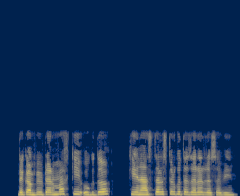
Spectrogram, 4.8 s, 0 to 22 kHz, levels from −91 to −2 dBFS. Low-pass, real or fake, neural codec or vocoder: 7.2 kHz; real; none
